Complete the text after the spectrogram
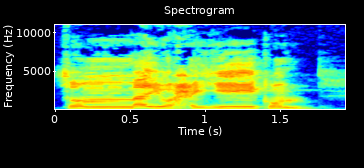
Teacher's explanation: میم ساکن کے بعد سا ہے، اظہار شفی ہوگا، غنہ نہیں کرنا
